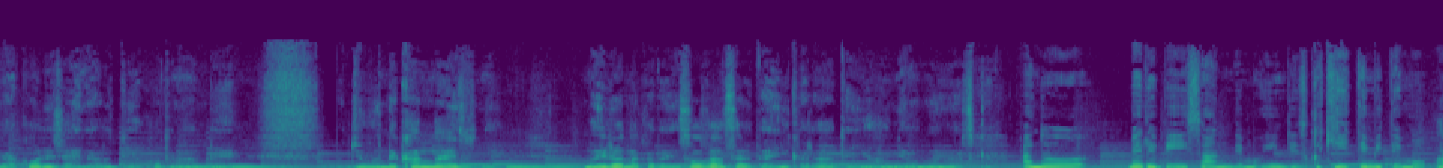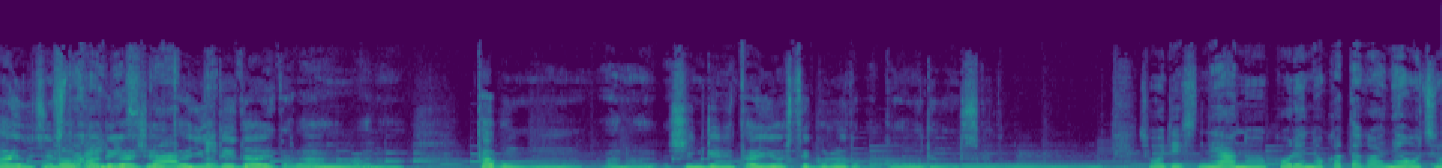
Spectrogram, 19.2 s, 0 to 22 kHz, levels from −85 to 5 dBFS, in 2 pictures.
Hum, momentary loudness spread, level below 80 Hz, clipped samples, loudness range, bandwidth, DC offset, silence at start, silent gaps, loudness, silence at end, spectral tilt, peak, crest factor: none; 11 LU; -52 dBFS; under 0.1%; 4 LU; 16.5 kHz; under 0.1%; 0 s; none; -29 LUFS; 0 s; -6.5 dB/octave; -12 dBFS; 16 dB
